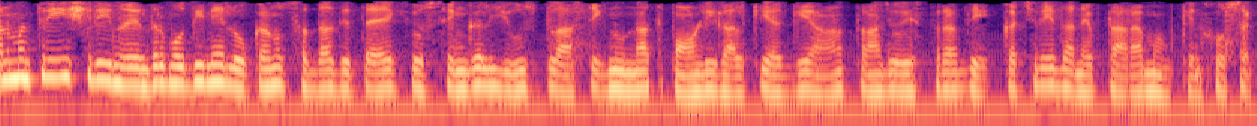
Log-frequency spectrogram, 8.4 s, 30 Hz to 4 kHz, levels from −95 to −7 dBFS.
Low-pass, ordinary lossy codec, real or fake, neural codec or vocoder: 3.6 kHz; MP3, 32 kbps; real; none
